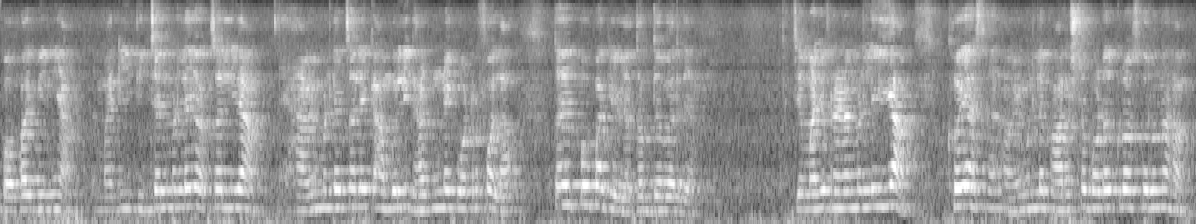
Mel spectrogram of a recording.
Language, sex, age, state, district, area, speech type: Goan Konkani, male, 18-30, Goa, Tiswadi, rural, spontaneous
